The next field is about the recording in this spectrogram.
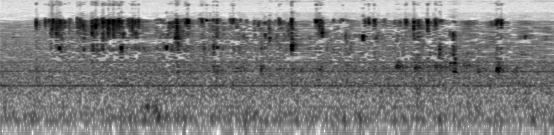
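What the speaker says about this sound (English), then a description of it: "Now let's pour the Kangen water" Kangen water poured into a container, a faint, steady trickle with light drips and splashes over a quiet background, continuous and close with no talking.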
